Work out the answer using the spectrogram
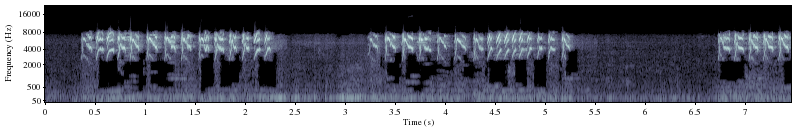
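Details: White-eye song for attracting birds in forest: three long runs of rapid, high, sharp twittering notes, separated by short pauses.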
